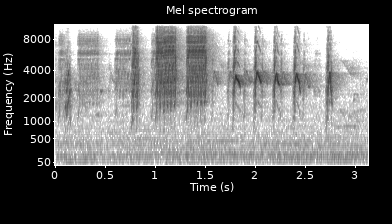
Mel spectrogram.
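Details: Cucak jenggot giving agitated song to draw other birds into singing: harsh buzzy bursts then a quick series of about six sharp chips.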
